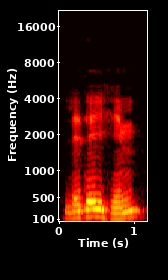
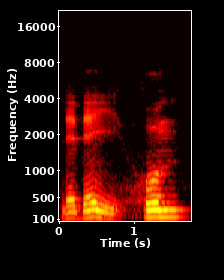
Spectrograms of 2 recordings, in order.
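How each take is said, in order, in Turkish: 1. h'den sonraki ünlü i'dir. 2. h'den sonraki ünlü u'dur.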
